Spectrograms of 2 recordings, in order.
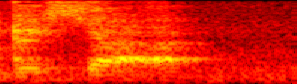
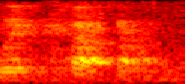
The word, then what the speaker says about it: Wicca: It's actually even pronounced wrong. It was originally Wicca. – Oh. – But the original practitioners back in the 50s, Gerald Gardner, decided that wasn't right because they were trying to link that word with Celtic rather than Anglo-Saxon, so they started using the hard C. And so it became Wicca.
